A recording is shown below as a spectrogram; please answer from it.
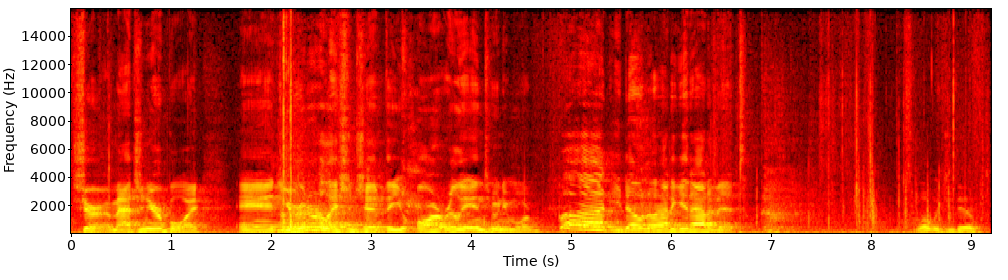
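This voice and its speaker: An actor playing a smooth, defensive man pitching a shady job in a live screenplay table read. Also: very animated, normal speed. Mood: defensive, persuasive. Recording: roomy live venue, faint noise.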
